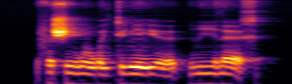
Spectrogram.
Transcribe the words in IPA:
fɘʃiwõ wolʲkylʲɛ̃lʲɘː | βiːðɛːx

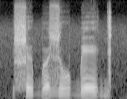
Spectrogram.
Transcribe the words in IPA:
ɬɨɓɵzu ɓeɡ

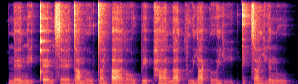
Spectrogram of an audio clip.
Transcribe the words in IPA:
nɛː˩˧niː˧t̚pʰɛː˧ŋ sɛː˩ da˧˥mɤː˩wt̪a˧˩j ʔaː˥˨lɔː˩˧w peː˧p̚haː˧ naː˧˥t̚ fɯː˩jaː˧˥k̚ʔɤː˩˧jiː˩ | t̪i˧˥k̚sa˧ ji˧˥ə̯nuː˥˨

